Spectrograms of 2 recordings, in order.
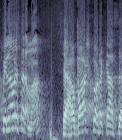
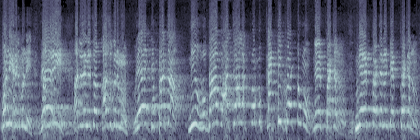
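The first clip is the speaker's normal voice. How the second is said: high, shouted theatrical battle challenge; stage villain shouting; 4 semitones higher than usual. Acted. Villain challenging his foe to battle in the play, shouting. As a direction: roar the challenge in archaic stage style. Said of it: "villain, villain".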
